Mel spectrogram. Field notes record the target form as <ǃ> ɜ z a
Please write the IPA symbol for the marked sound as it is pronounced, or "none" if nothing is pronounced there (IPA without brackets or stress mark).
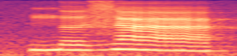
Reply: ŋ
